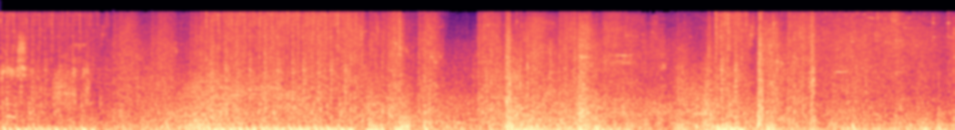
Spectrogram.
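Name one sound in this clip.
Energy gunshots fire in quick bursts.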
